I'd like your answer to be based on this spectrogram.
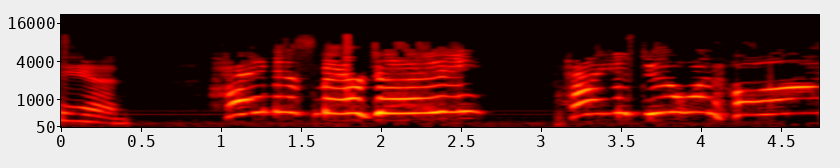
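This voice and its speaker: A woman's put-on character voice, squeaky and extremely high-pitched, very slow and monotone with flat intonation. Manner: thick, put-on, friendly greeting.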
